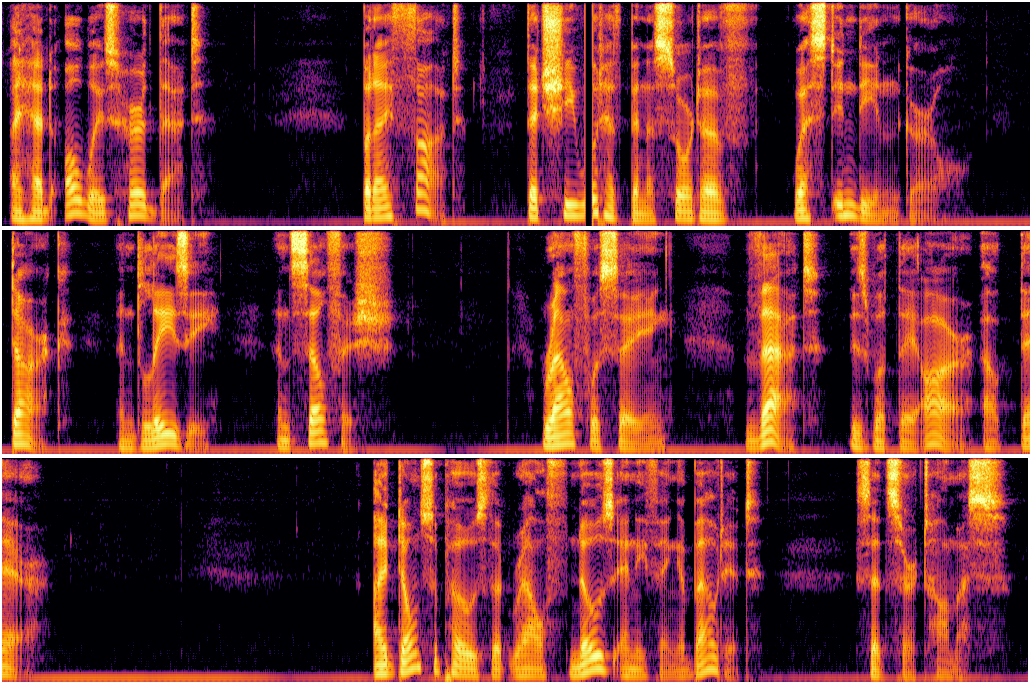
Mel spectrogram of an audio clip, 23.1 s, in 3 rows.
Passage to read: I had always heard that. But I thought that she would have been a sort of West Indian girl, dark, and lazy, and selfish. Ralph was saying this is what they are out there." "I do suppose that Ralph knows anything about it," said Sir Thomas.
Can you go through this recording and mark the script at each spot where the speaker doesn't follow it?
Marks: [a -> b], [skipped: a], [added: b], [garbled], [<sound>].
I had always heard that. But I thought that she would [dropout] have been a sort of West Indian girl, dark, and lazy, and selfish. Ralph was saying [this -> that] is what they are out there." "I [do -> don't] suppose that Ralph knows anything about it," said Sir Thomas.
